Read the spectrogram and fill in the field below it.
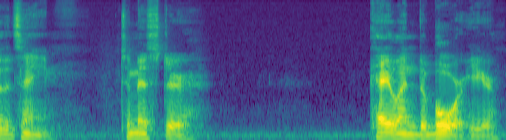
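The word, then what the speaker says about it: DeBoer: team to Mr kayn dbor here that's how you say it dor not de Boy de boy dor welcome to the team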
